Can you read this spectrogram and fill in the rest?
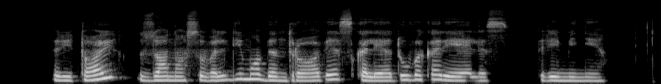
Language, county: Lithuanian, Alytus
